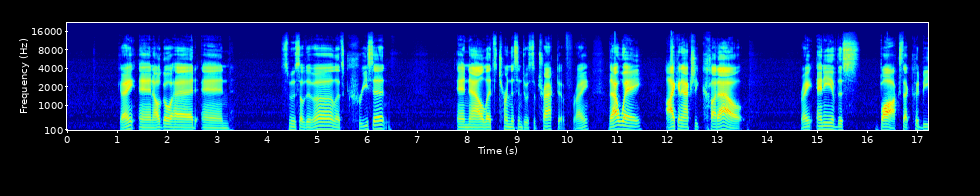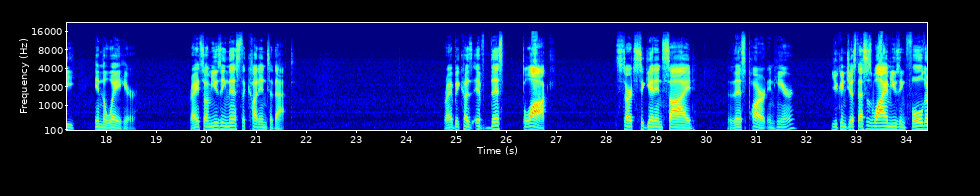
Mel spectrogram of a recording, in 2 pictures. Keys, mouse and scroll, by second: 2.1-8.8 drag, 5.4 typing, 9.6-10.2 typing, 12.2-14.6 drag, 14.6 shift+f, 15.4-17.6 drag, 17.6 shift+f, 18.1 q, 18.3-22.1 right drag, 22.1-23.9 right drag, 23.9-27.1 ctrl+right drag, 27.1 alt+right click, 28.4-32.4 ctrl+right drag, 33.3-34.4 drag.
